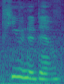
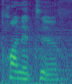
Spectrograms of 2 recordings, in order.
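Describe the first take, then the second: First: The first syllable sounds like 'pyoo'. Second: The first syllable sounds like 'pun'. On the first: This is the standard pronunciation. "I know that's supposed to be punitive" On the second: This is a deliberate pun on the word. "but punitive. Gotta say it that way"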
